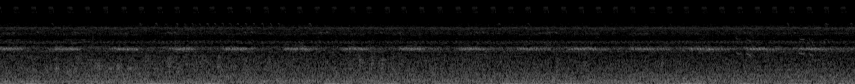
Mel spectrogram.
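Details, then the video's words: Evening crickets heard from a deck with a chihuahua puppy resting; bright, high chirps repeat at an even pace, roughly two per second, against persistent broadband noise. "3 Hours Of Chihuahua Puppy Laying On Deck with Cricket Sounds"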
